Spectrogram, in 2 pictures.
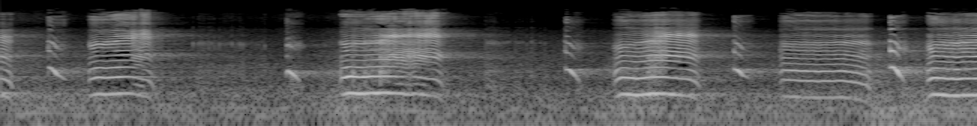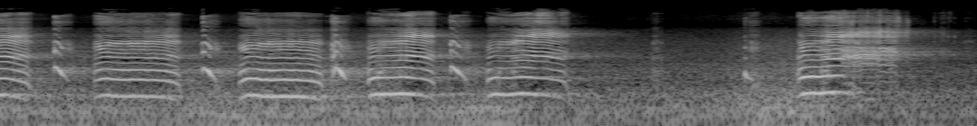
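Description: Loud, strong rhythmic newborn crying in repeated bursts with brief catch breaths between, a vigorous cry during suctioning and oxygen care.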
